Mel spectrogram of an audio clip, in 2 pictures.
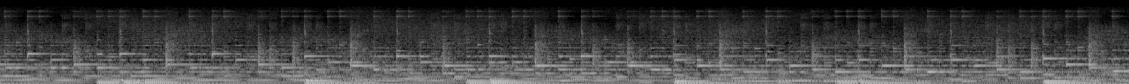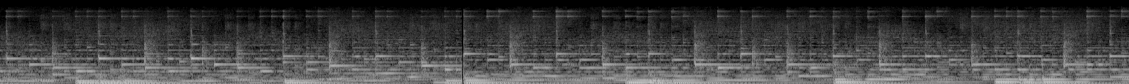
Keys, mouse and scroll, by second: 4.4 click, 4.8-5.7 scroll up 1, 7.5 click, 8.3 3, 8.6 click, 11.6-12.1 alt+shift+scroll down 1, 12.1-13.0 middle drag, 13.4 e, 15.9 click, 16.3-18.5 middle drag, 19.4 scroll up 1, 20.3 click, 20.4 click, 21.9 2, 22.0 click.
